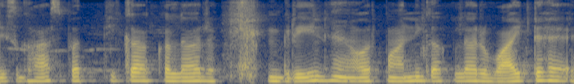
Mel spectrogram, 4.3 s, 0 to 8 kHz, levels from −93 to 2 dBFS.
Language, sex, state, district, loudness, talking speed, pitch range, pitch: Hindi, male, Chandigarh, Chandigarh, -20 LUFS, 180 wpm, 130-140 Hz, 135 Hz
